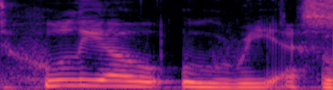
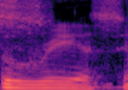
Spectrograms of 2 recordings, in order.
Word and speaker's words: Julio Urias: Pronunciation I got from the Oklahoma City guys was it is Julio Urias. – Urias, yeah.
